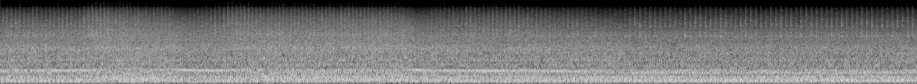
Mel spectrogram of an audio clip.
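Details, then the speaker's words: Billy Goat leaf blower with a Briggs & Stratton 9.5 hp engine, salvaged after sitting outside, low compression and sooty plug, run with some choke: loud, steady, even roar with no misses, surging or knocking; runs well. "think that's pretty awesome. It ran really good."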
